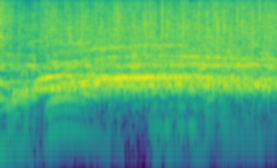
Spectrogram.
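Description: A studio panel cheering and whooping "wow" together, with many voices overlapping, over background music.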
